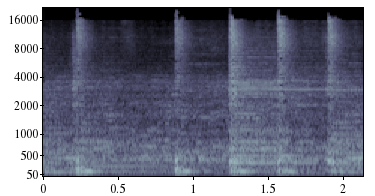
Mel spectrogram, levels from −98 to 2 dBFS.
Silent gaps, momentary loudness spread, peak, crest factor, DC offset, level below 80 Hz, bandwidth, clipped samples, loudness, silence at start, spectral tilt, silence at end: none; 10 LU; -10 dBFS; 22 dB; under 0.1%; -56 dBFS; over 20 kHz; under 0.1%; -31 LUFS; 0 s; -3 dB/octave; 0 s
